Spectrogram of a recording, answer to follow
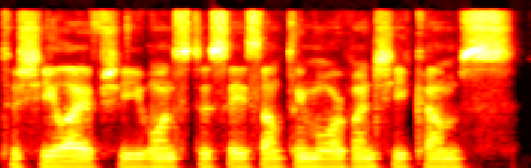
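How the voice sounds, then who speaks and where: Very deep-voiced eager man from Norway. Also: completely flat delivery, normal speed. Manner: eager, repeats words, many restarts. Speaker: guest speaker. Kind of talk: casual talk on a video call. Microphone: computer mic on a video call.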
